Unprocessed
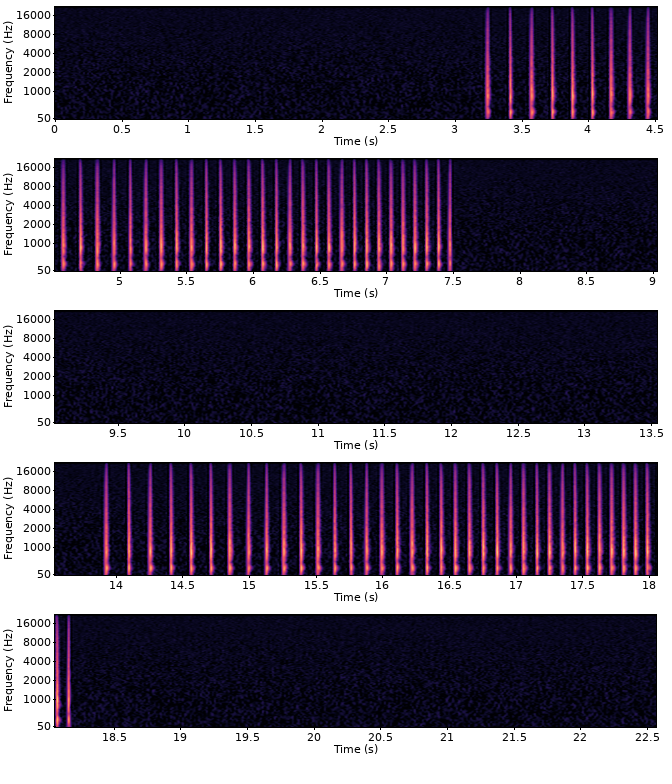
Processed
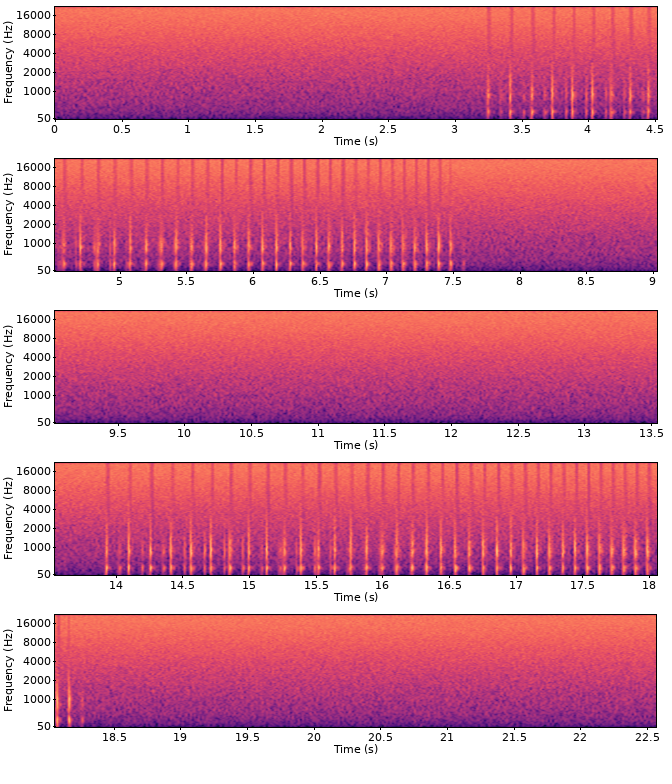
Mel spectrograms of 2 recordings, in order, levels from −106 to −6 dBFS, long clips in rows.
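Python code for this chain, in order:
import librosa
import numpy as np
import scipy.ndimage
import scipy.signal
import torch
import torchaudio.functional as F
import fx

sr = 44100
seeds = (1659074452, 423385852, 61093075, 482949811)

p1 = x + 0.5 * 10.0 ** (-13.5 / 20.0) * np.diff(np.sign(x), prepend=np.sign(x[:1]))
p2 = fx.low_shelf(p1, sr, hz=390.0, db=3.0)
p3 = p2 + fx.echo_single(p2, sr, ms=101, db=-13.0, dry=0)
y = p3 * 10.0 ** (1.0 / 20.0)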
